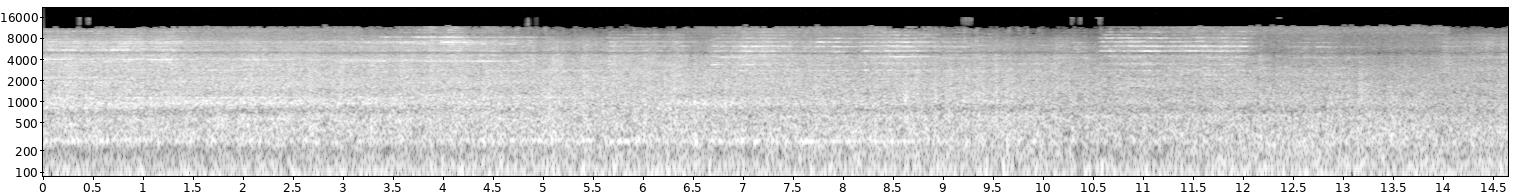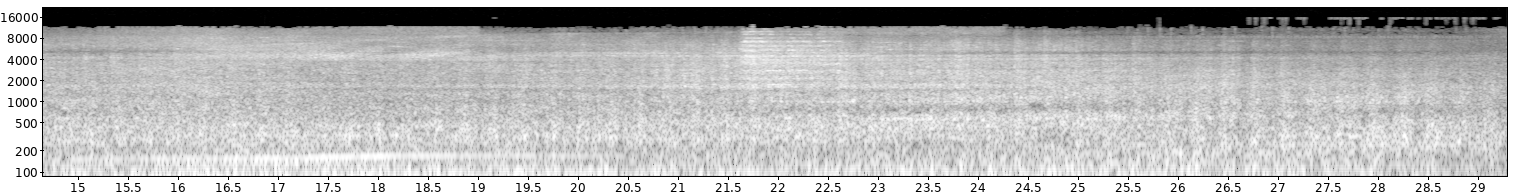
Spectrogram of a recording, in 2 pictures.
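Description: Freight train led by CSX diesel locomotives rolling across a trestle bridge: a steady rumble of engines and wheels, with a low engine drone and brief high-pitched wheel squeals a few times along the way.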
